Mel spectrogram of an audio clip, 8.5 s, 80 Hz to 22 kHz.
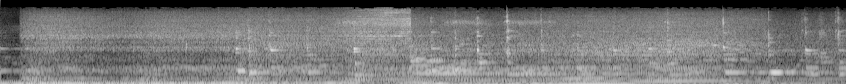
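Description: Toyota AE86 Sprinter Trueno engine running steadily, then rising and falling in pitch as the car pulls away, with music playing over it.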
